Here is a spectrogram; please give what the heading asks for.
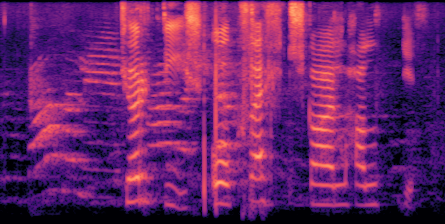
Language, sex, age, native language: Icelandic, male, 9, Icelandic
